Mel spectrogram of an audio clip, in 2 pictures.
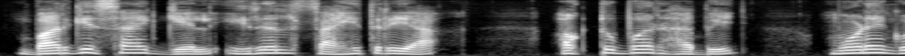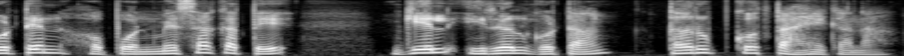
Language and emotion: Santali, neutral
